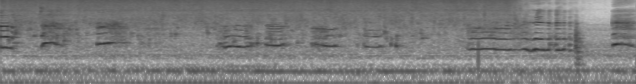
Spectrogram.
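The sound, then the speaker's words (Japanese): Water rushes steadily in a bathtub that has filled too high during play. A constant broad wash of water runs throughout, with voices over it. “湯船の中のお湯が増えすぎてしまったよ。遊んでたら。”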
